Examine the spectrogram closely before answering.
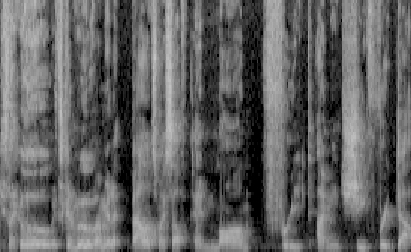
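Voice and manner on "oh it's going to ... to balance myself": put-on eager, thrilled, excited little boy voice. Speaker retells a six-year-old boy on an airport train, imitating an excited young boy. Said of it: "he's all excited".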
